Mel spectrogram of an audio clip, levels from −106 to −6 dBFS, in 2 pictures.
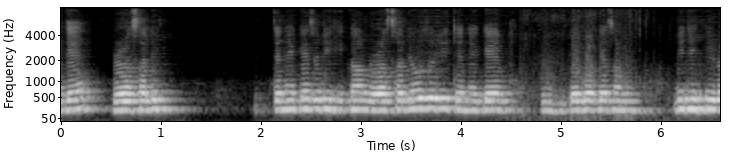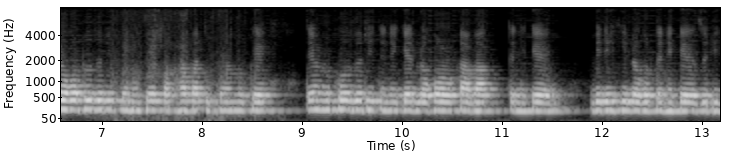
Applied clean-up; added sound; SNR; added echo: neural separator model SepFormer DNS4.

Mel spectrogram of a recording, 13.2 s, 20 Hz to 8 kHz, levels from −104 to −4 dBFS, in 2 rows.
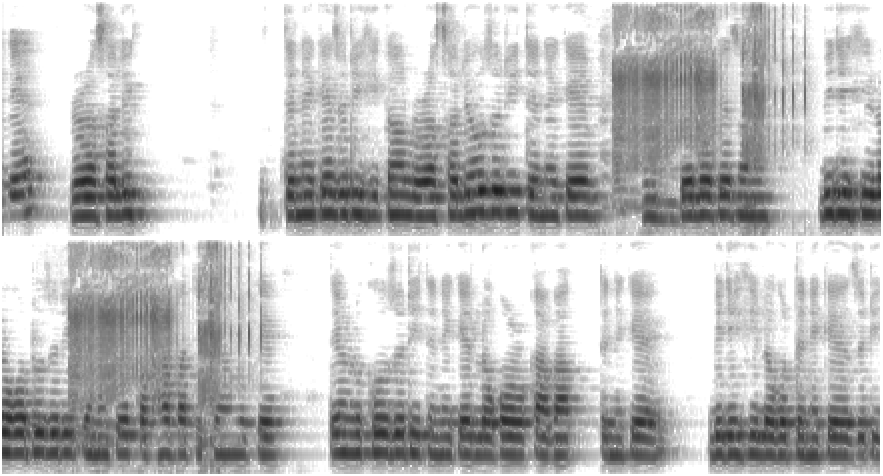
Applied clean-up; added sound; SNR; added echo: classical method WPE with log-MMSE.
